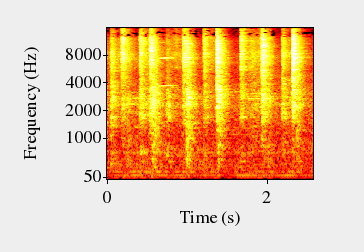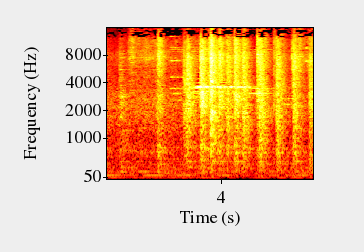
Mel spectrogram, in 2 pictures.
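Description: Two metal spatulas chopping and scraping ice cream on a frozen steel cold plate, rolled-ice-cream style: quick clacks and scrapes, about three or four a second, over a steady low hum.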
